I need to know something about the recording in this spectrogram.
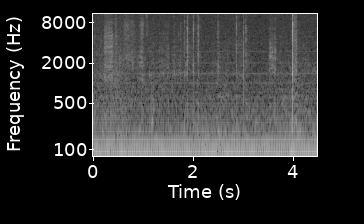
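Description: Faint, irregular light clicks and taps, about a dozen, with one sharper click near the end, over a low steady hum.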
